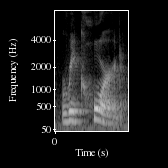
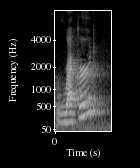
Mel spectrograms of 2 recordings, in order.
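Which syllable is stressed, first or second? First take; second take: second; first. First: The stress is on the second syllable. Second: The stress is on the first syllable. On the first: It is a verb. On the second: It is a noun.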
